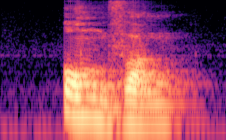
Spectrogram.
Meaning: 1. dimension, size, extensiveness, volume, magnitude, scope 2. ambitus of an instrument, vocal range 3. girth, circumference, perimeter of a shape
- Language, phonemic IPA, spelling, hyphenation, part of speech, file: Dutch, /ˈɔm.vɑŋ/, omvang, om‧vang, noun, Nl-omvang.ogg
